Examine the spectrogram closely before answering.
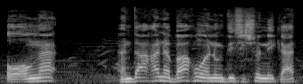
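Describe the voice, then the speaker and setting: A man's voice: a little high, brisk, faint music behind, some chatter behind, lightly acted. A male actor playing a kind, good-natured young suitor in a Filipino radio drama, sincere and friendly. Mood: nervous, sincere.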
